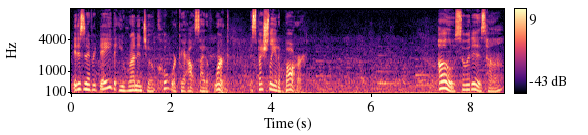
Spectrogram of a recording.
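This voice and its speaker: A woman's voice: mid-range voice, lively intonation, brisk, gravelly, over music. A woman acting a sassy, guarded dominant woman who bickers with a coworker in a one-sided audio roleplay, teasing, sarcastic and easily flustered. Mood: defensive, sarcastic.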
